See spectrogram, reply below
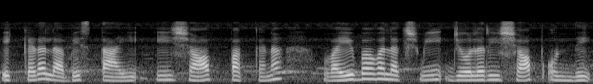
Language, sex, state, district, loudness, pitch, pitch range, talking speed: Telugu, female, Andhra Pradesh, Srikakulam, -17 LUFS, 205 Hz, 190-230 Hz, 100 wpm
